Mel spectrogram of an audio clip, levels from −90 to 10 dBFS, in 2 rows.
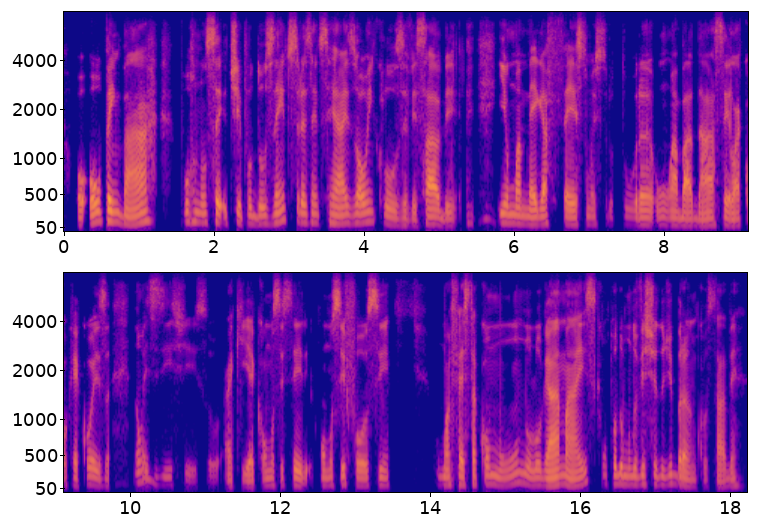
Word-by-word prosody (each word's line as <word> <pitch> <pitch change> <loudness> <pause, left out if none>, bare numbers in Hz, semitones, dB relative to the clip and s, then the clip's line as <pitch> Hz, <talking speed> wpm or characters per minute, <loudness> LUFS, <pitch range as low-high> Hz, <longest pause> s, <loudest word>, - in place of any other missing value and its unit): o - - +1 0.2
open 140 -1 +6
bar, 105 -1 +3 0.3
por 135 +1 -5
não 125 -1 -3
sei 125 - +5
tipo, 110 - +1
200, 110 +8 +1
R$300 120 -2 +1
all 125 +1 +4
inclusive 95 -9 -5
sabe, 90 -4 +3 0.6
e 125 - +2
uma 115 -2 +2
mega 105 0 +3
festa, 95 -3 0
uma 100 - -9
estrutura, 100 0 -4
um 95 +1 -6
abadá, 90 -1 +2
sei 95 - 0
lá, 85 +1 +2
qualquer - - -5
coisa, 105 -5 -4 0.3
não - - -7
existe 105 -4 -12
isso - - -14
aqui, 80 - -6
é 80 - +1
como 95 +4 -9
se 105 +2 -1
se 100 -2 -3
como 105 0 -7
se 115 - +5
fosse 100 0 0 0.6
uma 105 -1 -4
festa 110 +1 0
comum, 115 +1 -6
num 130 -4 -5
lugar 100 0 +4
a - - +2
mais, 110 +3 +1
com 120 - -18
todo 120 0 -3
mundo 110 0 -5
vestido 115 -1 0
de 120 - -6
branco, 95 -7 -3
sabe. 95 +2 -6
105 Hz, 160 wpm, -26 LUFS, 95-115 Hz, 0.6 s, open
